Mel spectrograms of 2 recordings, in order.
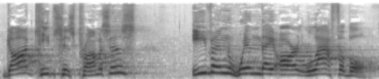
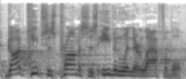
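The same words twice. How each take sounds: First: "God keeps his promises even when they are laughable" said slowly, each word weighted; slow emphatic restatement. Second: Said in the usual way. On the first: Shown as a demonstration. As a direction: hammer home "God" and "even" at half speed.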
